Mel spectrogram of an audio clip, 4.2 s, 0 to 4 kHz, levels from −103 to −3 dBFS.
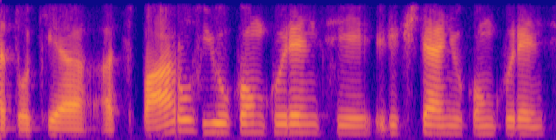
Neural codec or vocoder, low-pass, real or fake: none; 3.6 kHz; real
